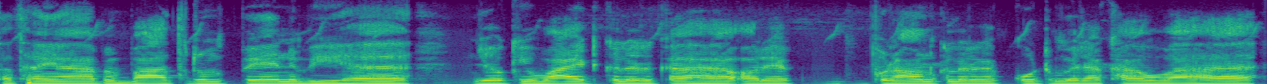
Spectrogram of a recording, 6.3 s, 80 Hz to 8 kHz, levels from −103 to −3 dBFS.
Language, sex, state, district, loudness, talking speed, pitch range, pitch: Hindi, male, Jharkhand, Garhwa, -15 LUFS, 215 wpm, 150-155 Hz, 155 Hz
